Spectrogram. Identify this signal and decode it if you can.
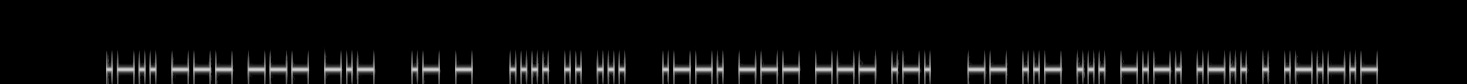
Morse code, heard as a keyed tone, about 22 wpm, 700 Hz. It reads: LOOK AT HIS POOR MUSCLE.
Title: Sentences from Top 1300 Words 22wpm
